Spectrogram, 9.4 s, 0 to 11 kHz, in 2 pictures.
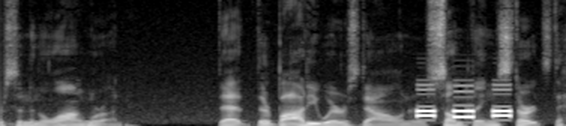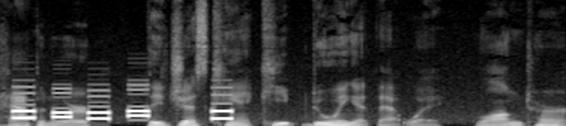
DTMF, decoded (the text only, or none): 080 5710 2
